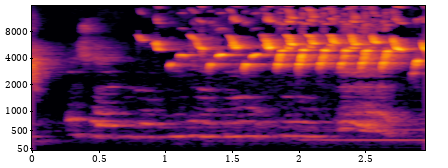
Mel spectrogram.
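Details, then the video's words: Goldfinch hybrid in song: a quiet start, then a rising run of quick, bright chirping notes repeated several times a second over a steady low hum. "Mi mixto de jilguero"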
